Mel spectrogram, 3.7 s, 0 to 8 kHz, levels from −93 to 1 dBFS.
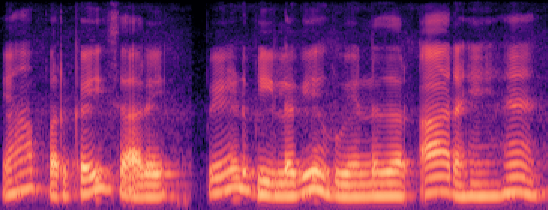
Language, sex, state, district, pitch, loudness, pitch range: Hindi, male, Uttar Pradesh, Lucknow, 150 Hz, -16 LUFS, 135-175 Hz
